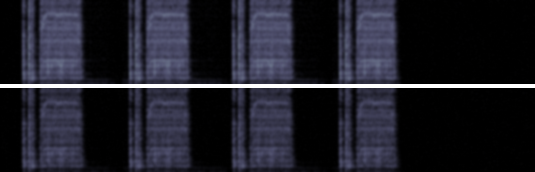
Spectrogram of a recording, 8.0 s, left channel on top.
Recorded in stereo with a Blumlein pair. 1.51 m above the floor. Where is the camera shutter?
35° left, 0.7 m.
